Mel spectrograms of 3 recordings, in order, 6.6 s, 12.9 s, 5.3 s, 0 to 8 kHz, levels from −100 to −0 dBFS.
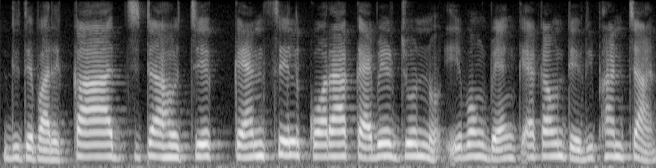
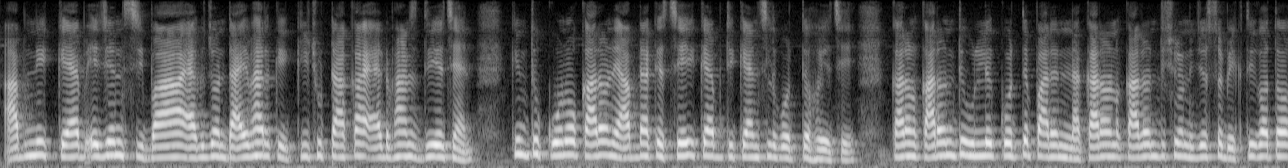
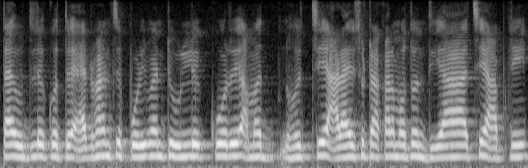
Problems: none marked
